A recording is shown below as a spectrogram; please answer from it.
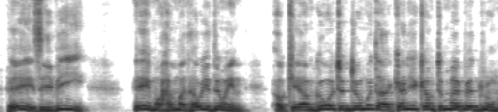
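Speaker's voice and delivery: high, bright put-on voice of a friendly inviter; mock cheery invitation. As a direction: play the eager guy calling him over, pitched well up. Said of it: "That is a funny invitation".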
